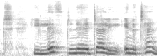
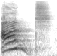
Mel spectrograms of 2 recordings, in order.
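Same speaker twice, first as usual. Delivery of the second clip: excited; 6 semitones higher, 9 dB louder than usual. A narrator's reading. Hungry creature's excited question.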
